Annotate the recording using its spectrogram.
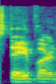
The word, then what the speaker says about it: Stabler: But I'm certain it's Stabler now.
